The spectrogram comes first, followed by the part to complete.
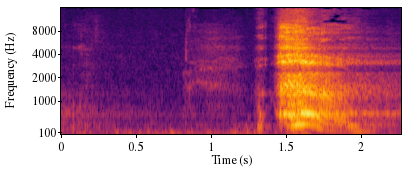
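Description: A man's faint breath during a pause. About a second and a half in, his voice comes in loud with one drawn-out sound that falls in pitch.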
